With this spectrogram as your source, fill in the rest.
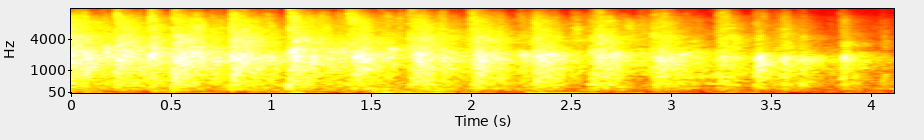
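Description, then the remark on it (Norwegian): An audience applauds steadily, a dense patter of many hands clapping at an even, moderate loudness for several seconds, with no voices standing out. “Gi henne en god klapp, dere.”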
